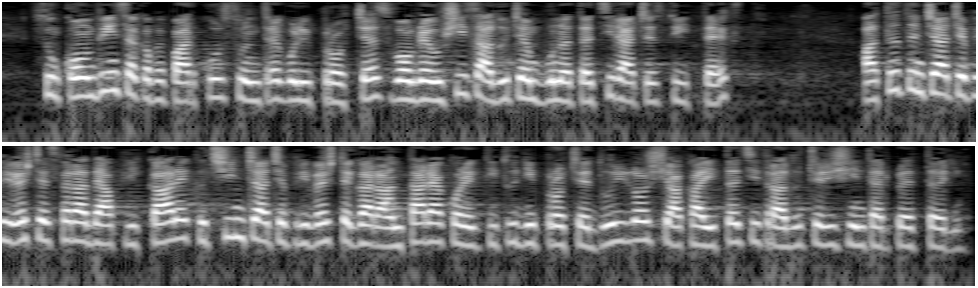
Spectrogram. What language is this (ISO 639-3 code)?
ron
